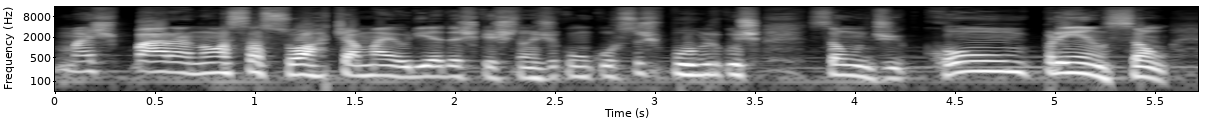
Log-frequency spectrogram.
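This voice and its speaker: Brazilian guy teaching an exam prep class, jokey, keeps asking himself questions, slightly high voice. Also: a little slow. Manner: lively, joking, asks himself rhetorical questions. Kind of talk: casual exam-prep lesson.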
